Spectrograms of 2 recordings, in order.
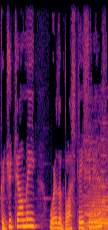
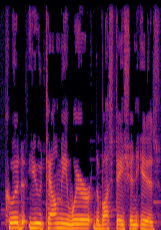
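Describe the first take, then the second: First: It sounds warmer and more polite. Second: It sounds plain and not very polite.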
